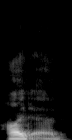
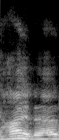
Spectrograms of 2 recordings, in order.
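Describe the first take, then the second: First: The greeting sounds flat and unenthusiastic. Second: The greeting sounds lively and excited.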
